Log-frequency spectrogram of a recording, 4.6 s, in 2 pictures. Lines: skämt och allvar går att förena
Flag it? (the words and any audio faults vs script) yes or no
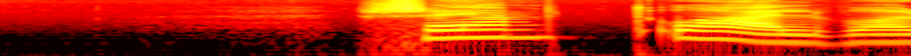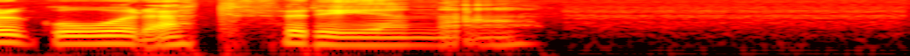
no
